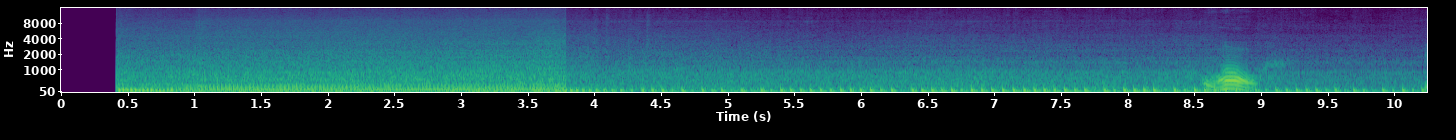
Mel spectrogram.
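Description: Motorcycle engine running steadily while riding, with wind rushing over a helmet-mounted microphone. The wind noise drops away about four seconds in, leaving the engine's steady running, and a brief voice sound comes near the end.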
